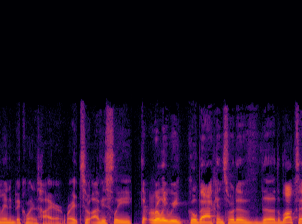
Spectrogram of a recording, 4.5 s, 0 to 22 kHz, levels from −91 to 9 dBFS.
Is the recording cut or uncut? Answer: cut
